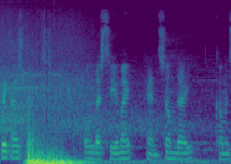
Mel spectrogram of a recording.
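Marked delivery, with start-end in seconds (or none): 0.0-1.3 excited shout. Pretend. Announcing the twelve points winner.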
